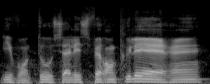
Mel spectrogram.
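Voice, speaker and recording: A man's voice: on the low side, steady tone, moderate pace, bright, forceful tone, clear, resonant tone. A streamer playing a touchy, grumbling man in an improvised role-play, tagging a questioning word onto nearly every phrase. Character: touchy, grumbling man who feels picked on.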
